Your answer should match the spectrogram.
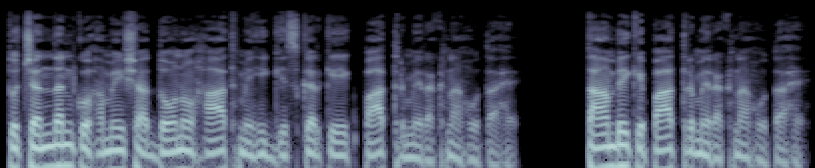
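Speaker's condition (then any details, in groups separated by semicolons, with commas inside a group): No condition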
